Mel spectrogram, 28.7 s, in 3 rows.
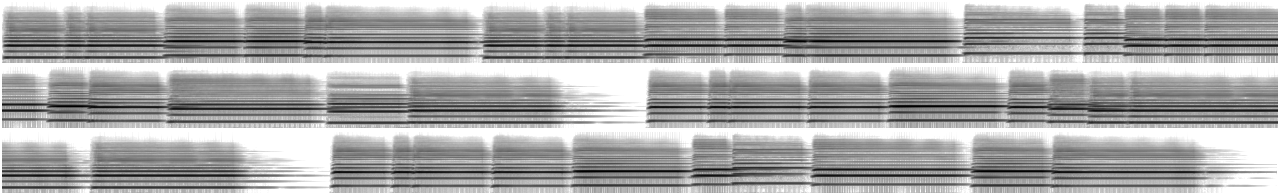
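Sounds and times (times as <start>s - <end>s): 
anthem played on harmonica: 0.0s - 28.6s.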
